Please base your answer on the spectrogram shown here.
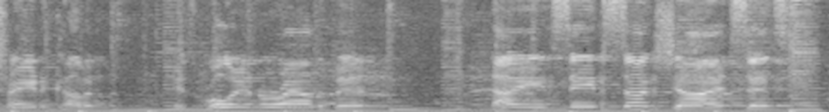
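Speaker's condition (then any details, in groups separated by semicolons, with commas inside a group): No condition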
